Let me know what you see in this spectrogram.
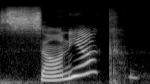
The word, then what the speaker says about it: Soniak: was written by Max Soniak. – Yeah, Max S. – Rhymes with cognac.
